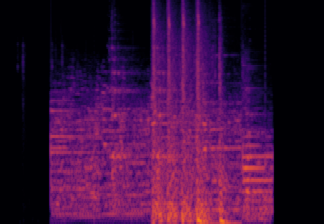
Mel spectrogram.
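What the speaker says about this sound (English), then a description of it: "It's just a way simple fill, just like gunshots and just like these storms." A short burst of rapid, punchy gunshot-like hits used as a fill in a dark trap beat, layered over a sustained musical tone, ending abruptly after about two seconds.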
